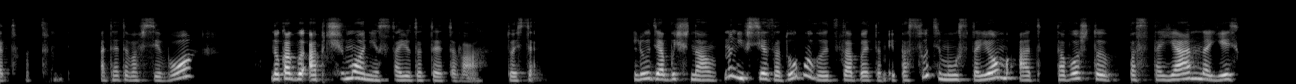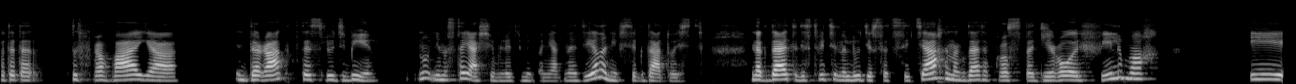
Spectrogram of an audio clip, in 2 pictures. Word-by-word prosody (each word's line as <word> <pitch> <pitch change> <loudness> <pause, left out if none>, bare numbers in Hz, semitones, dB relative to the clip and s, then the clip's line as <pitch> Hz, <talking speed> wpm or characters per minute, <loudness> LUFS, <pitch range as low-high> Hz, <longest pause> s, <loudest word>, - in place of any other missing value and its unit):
от 170 0 -9
вот 195 -2 -24 0.6
от 195 - -10
этого 205 -1 -7
всего. 190 - +1 0.8
Ну 240 - +4
как 265 +1 +7
бы, 250 - +9
а 220 - +5
почему 265 +6 +1
они 230 -7 +2
устают 195 0 -5
от 190 0 -8
этого? 170 -3 -5 0.3
То 180 - -4
есть 180 0 -6 1.0
люди 250 +3 +3
обычно 225 -4 0
ну, 390 +2 -3
не 285 -4 +5
все 270 -3 +3
задумываются 200 - -2
об 200 -1 -4
этом, 190 -1 -4
и 205 - -10
по 200 -1 -8
сути 345 - -5
мы 220 -2 0
устаём 240 +8 +2
от 200 0 -3 0.2
того, 225 +6 +2
что 235 -5 -1 0.2
постоянно 220 +5 +2
есть 225 +2 +2 0.6
вот 205 +1 -7
эта 195 -3 -4 0.3
цифровая 205 -4 +2 0.6
интеракция 215 +3 +2
с 215 0 -15
людьми, 195 -4 -4 0.4
ну, 280 +2 -5
не 220 -5 -5
настоящими 205 -6 -1
людьми, 170 0 -10
понятное 165 +1 -10
дело, 295 - +1
не 180 -4 -6
всегда. 175 -2 -3
То 160 0 -13
есть 160 +1 -16 0.5
иногда 215 +1 +7
это 225 -4 -4
действительно 225 +2 -7
люди 195 0 -3
в 185 - -10
соцсетях, 190 - +2
иногда 205 -3 0
это 205 -1 -9
просто 190 -2 -6
герои 190 +2 -1
в 190 - -12
фильмах. 255 +6 -1 1.0
И, 235 -1 0
205 Hz, 145 wpm, -22 LUFS, 190-235 Hz, 1.0 s, бы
